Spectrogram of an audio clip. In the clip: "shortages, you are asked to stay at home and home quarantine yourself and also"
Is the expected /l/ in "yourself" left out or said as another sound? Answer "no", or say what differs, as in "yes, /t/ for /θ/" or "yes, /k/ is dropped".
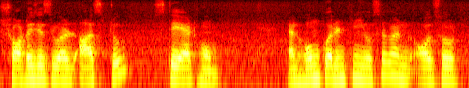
yes, /l/ is dropped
